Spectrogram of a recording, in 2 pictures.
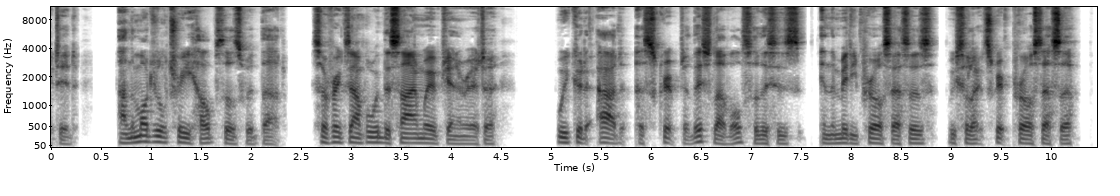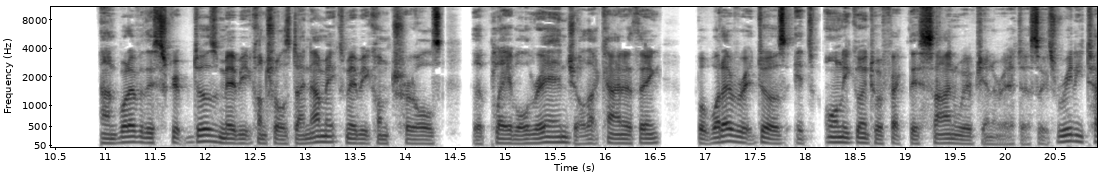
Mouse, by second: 7.9 click, 9.5-9.8 drag.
